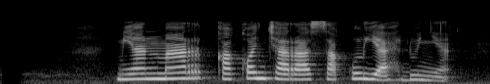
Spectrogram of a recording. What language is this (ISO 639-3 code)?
sun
